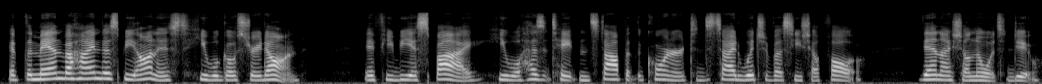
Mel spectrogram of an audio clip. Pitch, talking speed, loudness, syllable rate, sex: 210 Hz, 230 wpm, -18 LUFS, 5.4 syllables/s, female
